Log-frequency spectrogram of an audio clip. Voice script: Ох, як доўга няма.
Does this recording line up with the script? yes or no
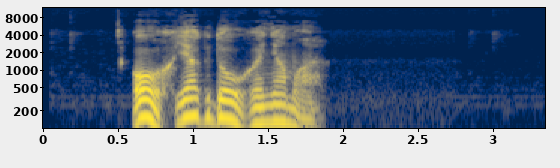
yes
